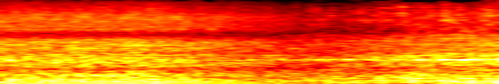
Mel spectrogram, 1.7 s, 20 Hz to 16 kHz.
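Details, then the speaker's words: Jaguar XJ6 Series 3 idling about three minutes after start, not yet warm: uneven, lumpy idle that keeps dropping, with the engine visibly shaking. Misfire; owner reports it nearly stalls at lights, and ignition is suspected. "it's been about three minutes as you can clearly hear it's misfiring are running rough hasn't gone up the temperature yet but the Idol's coming down and dude it's missing and you can clearly see now the whole engine is shaking"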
